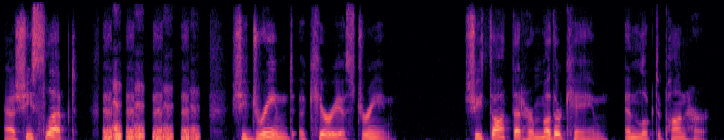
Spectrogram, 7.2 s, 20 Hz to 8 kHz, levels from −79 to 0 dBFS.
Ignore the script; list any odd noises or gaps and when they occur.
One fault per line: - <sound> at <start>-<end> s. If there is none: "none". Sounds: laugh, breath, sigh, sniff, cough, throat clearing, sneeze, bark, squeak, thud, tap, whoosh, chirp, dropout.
- laugh at 1.0-2.0 s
